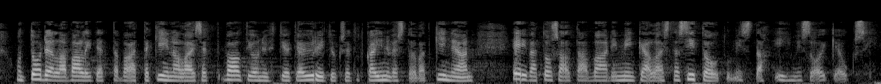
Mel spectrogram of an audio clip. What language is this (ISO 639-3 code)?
fin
